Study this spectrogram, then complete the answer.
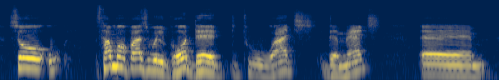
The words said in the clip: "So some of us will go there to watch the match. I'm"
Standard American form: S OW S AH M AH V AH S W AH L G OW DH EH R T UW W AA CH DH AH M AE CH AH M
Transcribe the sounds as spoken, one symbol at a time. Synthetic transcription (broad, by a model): S OW S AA M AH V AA S W AH L G OW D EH T UW W AA CH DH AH M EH CH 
